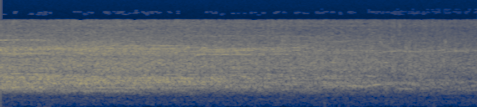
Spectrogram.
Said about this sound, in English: Listen, for my name, come on, clap them hands and scream hallelujah.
